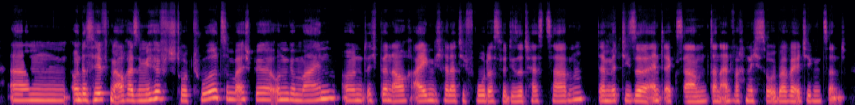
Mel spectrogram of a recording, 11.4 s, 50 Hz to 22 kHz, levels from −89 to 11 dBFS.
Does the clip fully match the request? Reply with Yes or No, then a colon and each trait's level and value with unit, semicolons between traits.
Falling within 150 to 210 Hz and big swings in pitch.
No: medium, 185 Hz; average, 3.1 semitones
